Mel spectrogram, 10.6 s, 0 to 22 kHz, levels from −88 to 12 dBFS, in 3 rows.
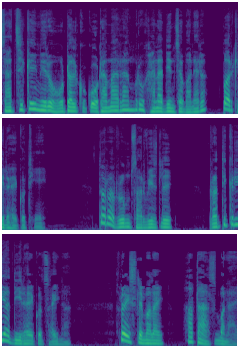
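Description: At 7.49 s the speech abruptly loses its top end, with nothing above about 11.5 kHz, and grows smeary codec artefacts until the end. This is an adaptive stream at a lower bitrate, consistent with a drop from 96 to 32 kbit/s AAC. The lack of any gap sets it apart from a rebuffering stall.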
